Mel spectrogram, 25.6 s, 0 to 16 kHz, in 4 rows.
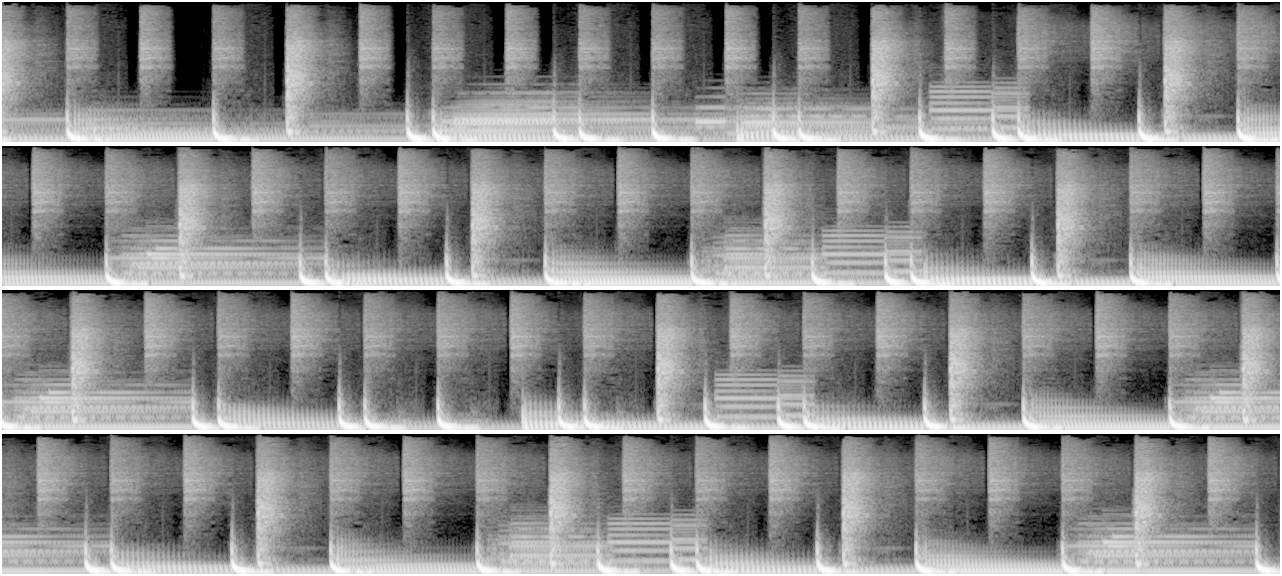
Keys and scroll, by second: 13.2 3, 19.5 3.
